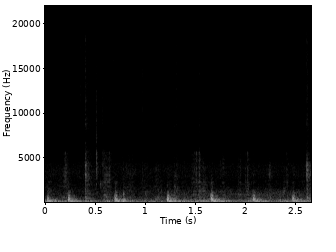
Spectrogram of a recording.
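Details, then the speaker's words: 2013 Kia Rio, camera under the car at the sway bar bushing as the bar is rocked by hand: dull click about twice a second, the same click heard while driving; link was stiff, so worn sway bar bushing, which was then replaced. "Just that little click is what I was hearing while we were driving."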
